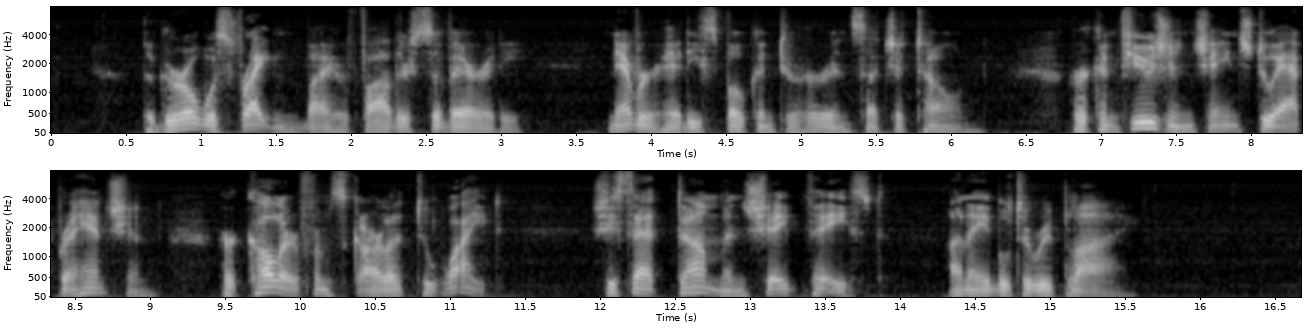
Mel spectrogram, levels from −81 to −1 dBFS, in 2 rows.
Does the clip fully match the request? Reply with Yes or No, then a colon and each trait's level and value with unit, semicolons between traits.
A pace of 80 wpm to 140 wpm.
Yes: slow, 135 wpm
